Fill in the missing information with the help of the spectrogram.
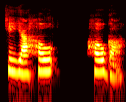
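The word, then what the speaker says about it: Cuyahoga: It's pronounced Kyo Hoga. Oh, thank you, Nicole. Kyoga. Kyhoga.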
